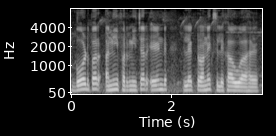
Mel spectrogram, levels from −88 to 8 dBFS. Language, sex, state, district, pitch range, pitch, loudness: Hindi, male, Uttar Pradesh, Lalitpur, 145-170 Hz, 155 Hz, -14 LUFS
